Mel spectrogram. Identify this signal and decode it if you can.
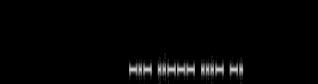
Morse code, heard as a keyed tone, about 52 wpm, 700 Hz. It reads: K2VN
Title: USA Call Signs - 4 Characters - 50wpm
